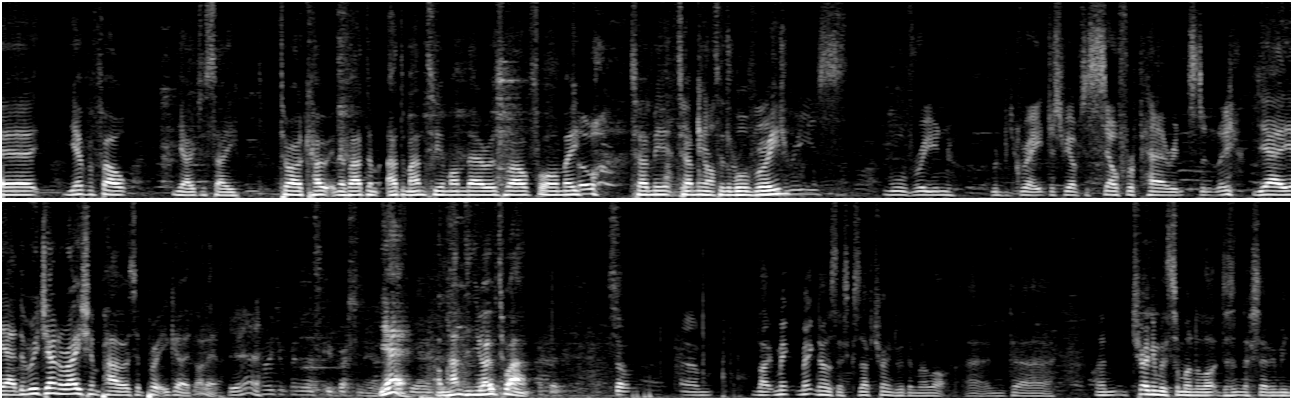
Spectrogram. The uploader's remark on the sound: Recorded earlier this year at the Warriors Assemble awards.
